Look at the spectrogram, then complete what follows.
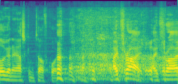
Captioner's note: laughter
